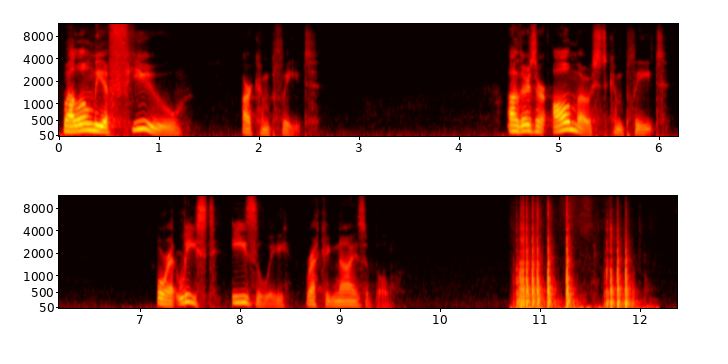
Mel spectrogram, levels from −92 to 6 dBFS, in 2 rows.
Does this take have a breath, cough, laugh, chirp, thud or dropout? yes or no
yes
